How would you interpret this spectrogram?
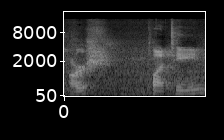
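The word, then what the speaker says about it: Arches Platine: so today we're using arch platine which is spelled arches but it's french so omit letters um it has a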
